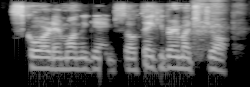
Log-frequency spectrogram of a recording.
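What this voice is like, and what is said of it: Possibly sarcastic thanks. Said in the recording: “I was legitimately confused whether that was sarcasm or not.”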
